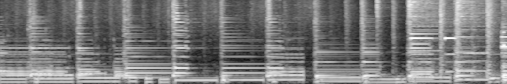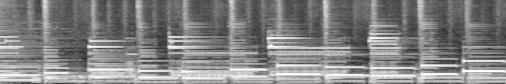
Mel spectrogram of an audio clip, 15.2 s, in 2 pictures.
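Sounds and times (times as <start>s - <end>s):
low jazz guitar arpeggios over a major ii V I progression: 0.0s - 15.1s.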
